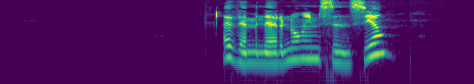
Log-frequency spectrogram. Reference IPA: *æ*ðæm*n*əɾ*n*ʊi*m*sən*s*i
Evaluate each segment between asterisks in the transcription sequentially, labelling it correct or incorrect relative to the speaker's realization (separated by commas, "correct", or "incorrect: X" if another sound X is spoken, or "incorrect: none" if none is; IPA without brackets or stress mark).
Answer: correct, correct, correct, correct, correct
